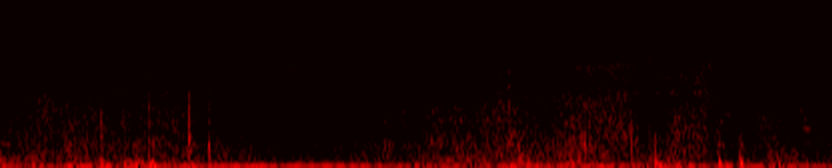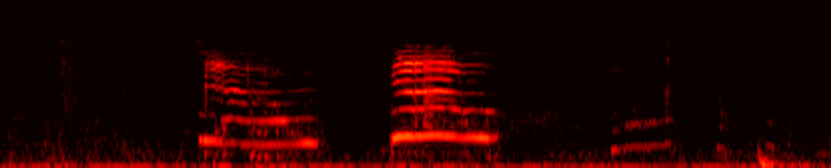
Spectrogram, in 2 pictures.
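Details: A ragdoll cat indoors gives two clear, drawn-out harmonic meows about a second apart near the middle, then a shorter, softer mew, over faint room rustling and low background hum.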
